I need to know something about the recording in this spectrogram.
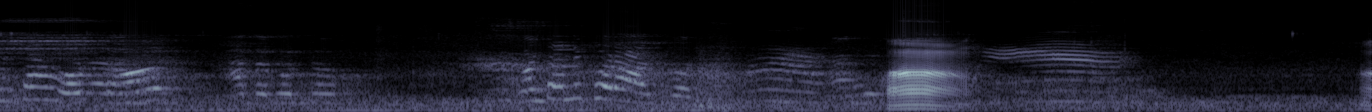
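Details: Pet cat that is unwell gives several whiny, wavering meows, one loud strained cry midway, over people talking in Bengali.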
